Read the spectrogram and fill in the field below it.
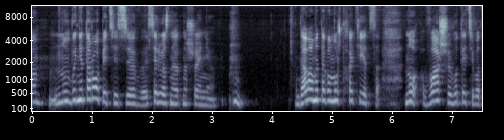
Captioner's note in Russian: откашливается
